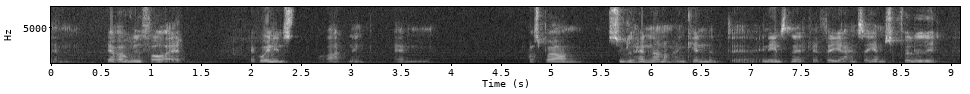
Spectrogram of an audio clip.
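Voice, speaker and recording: A man with a fairly low pitch, fairly even intonation, a fairly quick pace, long, frequent pauses and big swings in loudness, over noticeable background noise. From Denmark, Viborg. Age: 30s. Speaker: adventure cyclist and journalist. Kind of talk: interview.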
